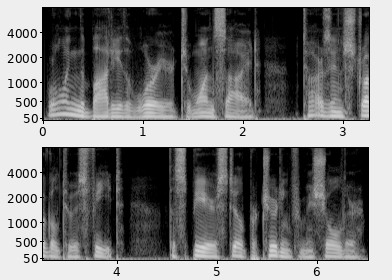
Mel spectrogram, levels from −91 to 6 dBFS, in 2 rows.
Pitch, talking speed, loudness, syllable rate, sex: 100 Hz, 195 wpm, -19 LUFS, 5.5 syllables/s, male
